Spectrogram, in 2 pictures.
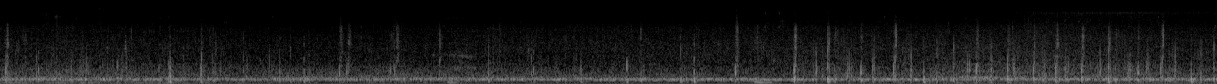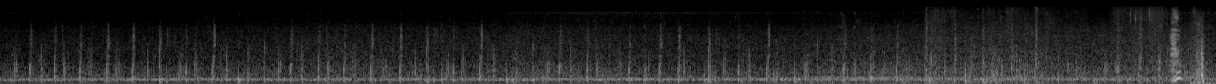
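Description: Footsteps run quickly over dirt and grass.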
